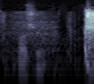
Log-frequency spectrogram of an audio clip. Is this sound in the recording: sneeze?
yes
